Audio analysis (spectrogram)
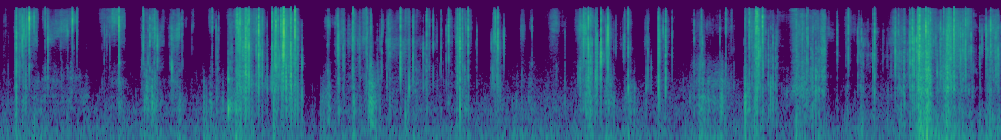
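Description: A wax paper bag is folded and creased, then opened by hand and rubbed with the fingertips. Quiet, bright crinkling and crackling come in many short bursts, with brief pauses between them.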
